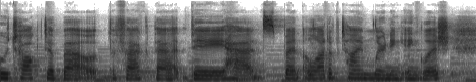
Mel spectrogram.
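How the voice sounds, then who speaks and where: A woman speaks at a medium pitch with a Vietnamese accent and fairly even intonation. Her pace is moderate, with music playing in the background. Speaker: English tutor. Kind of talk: casual educational talk to camera.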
